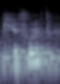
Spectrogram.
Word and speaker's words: Qfwfq: is primarily narrated by i'm going to pronounce it kifwith uh it's spelled qfwfq who's a congenital know-it-all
